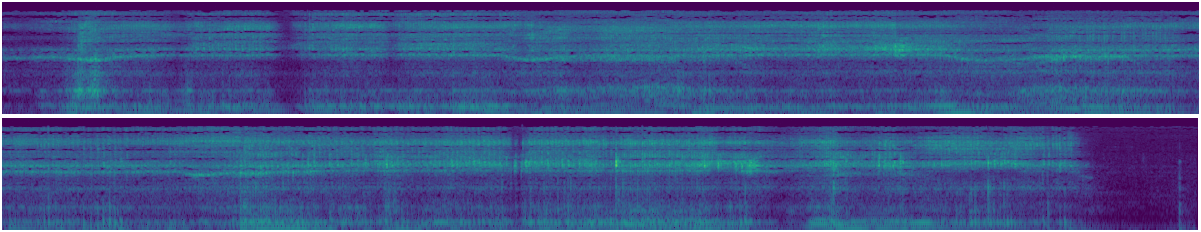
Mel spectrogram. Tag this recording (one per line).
snore
vocal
